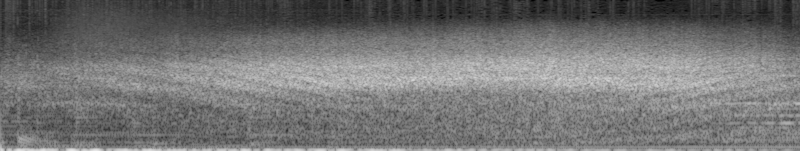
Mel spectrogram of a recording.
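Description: Aircraft passing overhead: a rushing noise that swells to a peak about four seconds in and then fades, over a steady low hum.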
